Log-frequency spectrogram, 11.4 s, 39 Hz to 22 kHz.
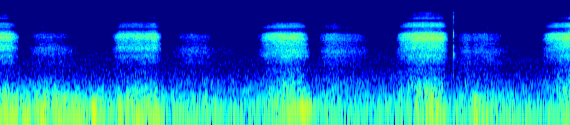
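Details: Snoring: rhythmic noisy breathing with rough, snorting inhalations, about 22 breaths a minute.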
